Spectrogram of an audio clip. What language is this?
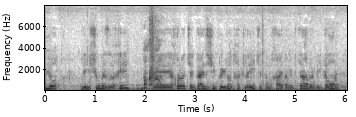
Hebrew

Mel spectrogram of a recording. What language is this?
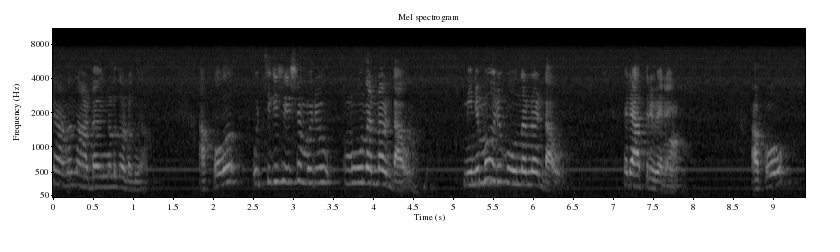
Malayalam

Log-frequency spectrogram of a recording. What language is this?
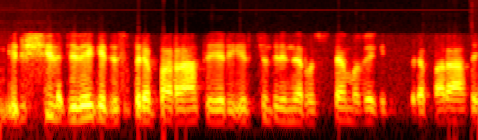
Lithuanian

